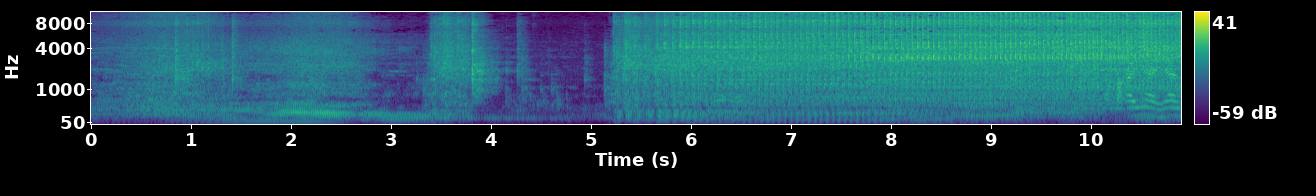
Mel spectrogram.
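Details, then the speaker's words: Neglected Euro 150 motorcycle engine, very noisy, idle rising: fast, even metallic clatter over a high idle. "may gagawin tayong isang Euro 150 ito napakaingay ng makina nito"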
